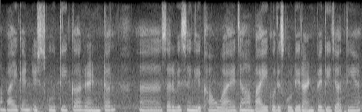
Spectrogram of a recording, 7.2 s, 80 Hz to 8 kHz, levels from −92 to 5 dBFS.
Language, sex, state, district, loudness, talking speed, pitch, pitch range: Kumaoni, female, Uttarakhand, Uttarkashi, -19 LUFS, 150 wpm, 245 Hz, 230-255 Hz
